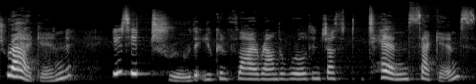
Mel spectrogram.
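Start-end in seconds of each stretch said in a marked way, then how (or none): none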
